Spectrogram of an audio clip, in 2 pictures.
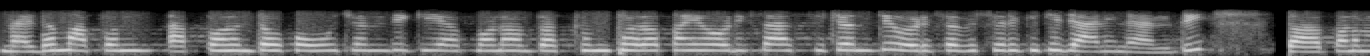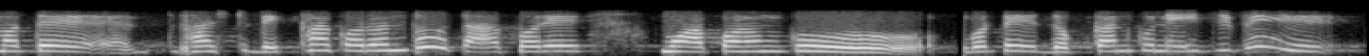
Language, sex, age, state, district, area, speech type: Odia, female, 18-30, Odisha, Kendrapara, urban, conversation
